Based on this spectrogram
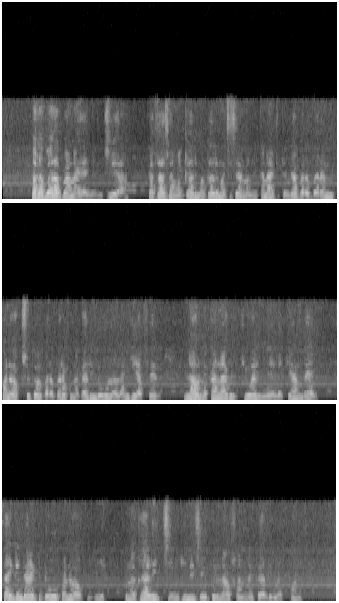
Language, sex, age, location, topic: Swahili, male, 18-24, Nairobi, government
